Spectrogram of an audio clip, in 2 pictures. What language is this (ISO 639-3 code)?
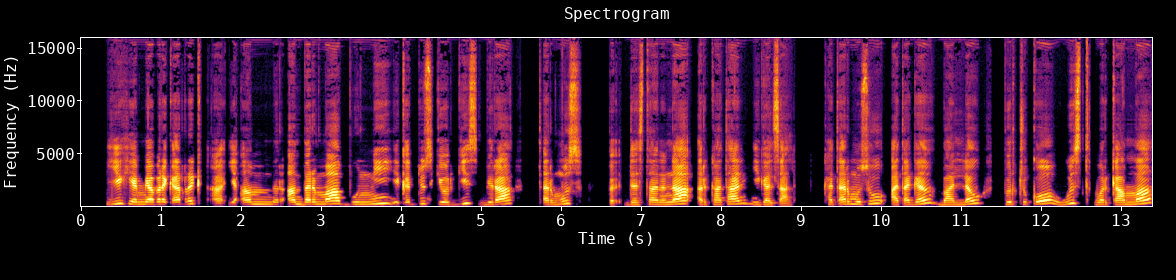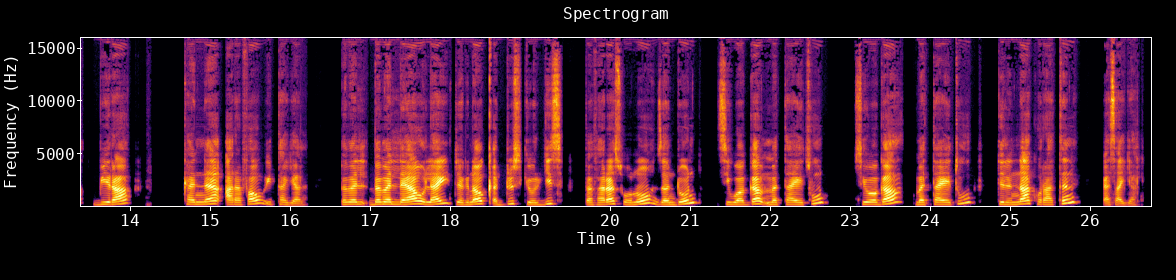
amh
